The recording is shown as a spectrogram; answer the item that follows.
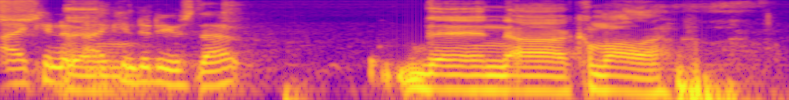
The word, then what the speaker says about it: Kamala: It's Kamala. Comma is a word in the English language. You can say Kamala.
